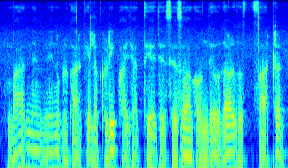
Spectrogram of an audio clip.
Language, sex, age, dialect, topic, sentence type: Hindi, male, 18-24, Awadhi Bundeli, agriculture, statement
